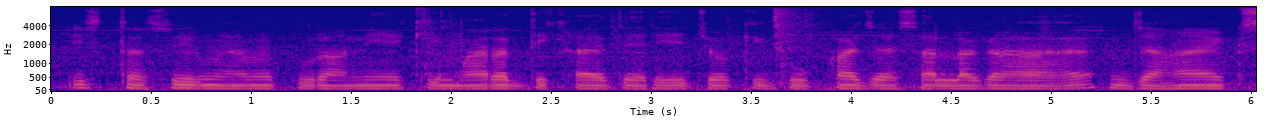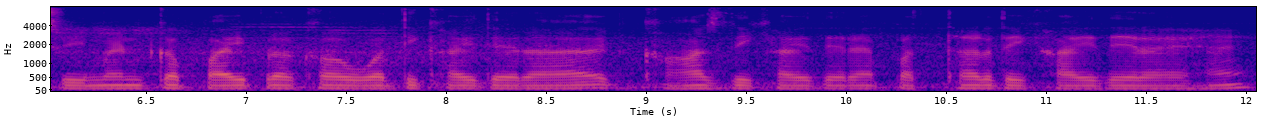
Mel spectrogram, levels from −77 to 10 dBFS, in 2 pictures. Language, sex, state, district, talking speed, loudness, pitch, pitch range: Hindi, male, Maharashtra, Sindhudurg, 200 wpm, -33 LUFS, 100 Hz, 100-105 Hz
